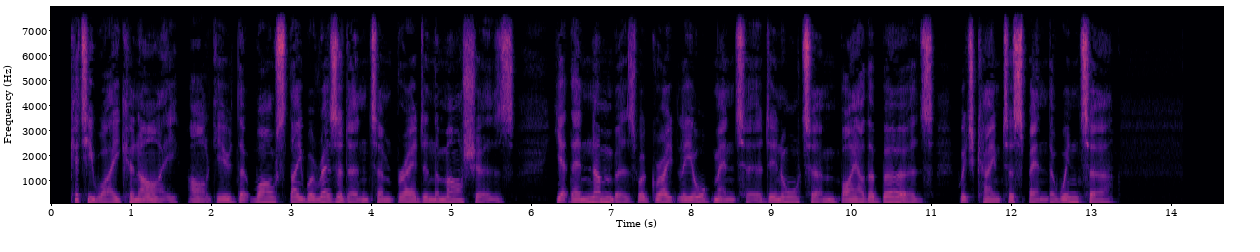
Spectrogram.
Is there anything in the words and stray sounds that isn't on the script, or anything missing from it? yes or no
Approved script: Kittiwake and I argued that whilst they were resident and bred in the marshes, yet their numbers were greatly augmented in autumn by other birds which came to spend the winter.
no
